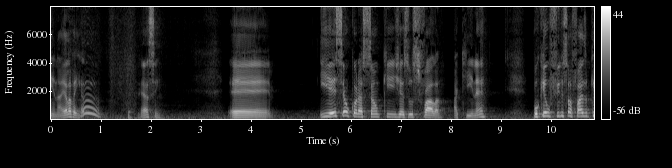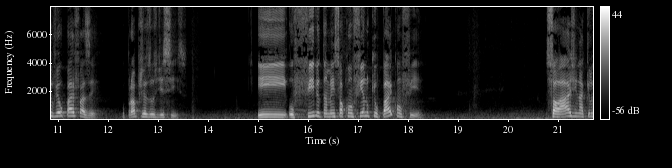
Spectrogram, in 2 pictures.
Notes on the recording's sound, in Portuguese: Podcast gravado durante as 240 horas de adoração da minha igreja local Monte Sião Grande Vitória.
